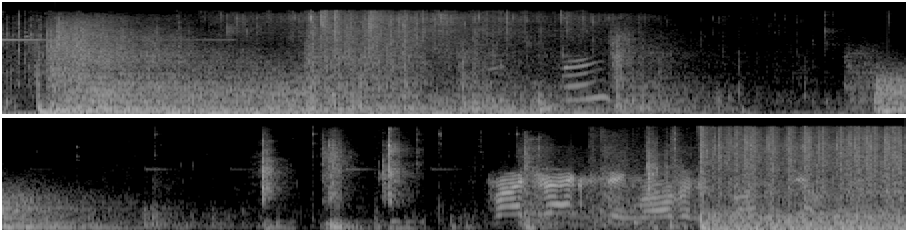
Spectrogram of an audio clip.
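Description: Gunfire in the tactical shooter Rainbow Six Siege comes in bursts and scattered single shots, with sharp cracks and mechanical clatter amid busy game noise, while players talk over it.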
